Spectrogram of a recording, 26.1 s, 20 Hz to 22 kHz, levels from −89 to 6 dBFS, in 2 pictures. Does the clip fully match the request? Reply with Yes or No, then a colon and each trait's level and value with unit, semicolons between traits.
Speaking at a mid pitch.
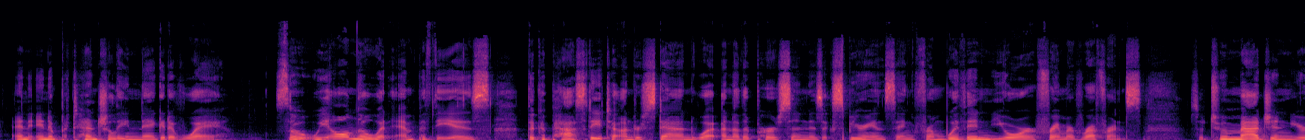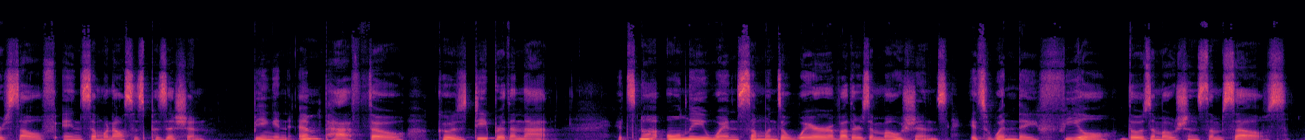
Yes: medium, 170 Hz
